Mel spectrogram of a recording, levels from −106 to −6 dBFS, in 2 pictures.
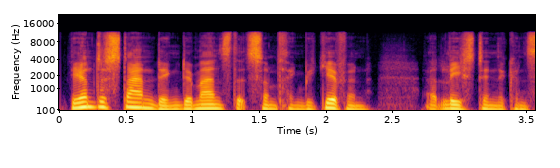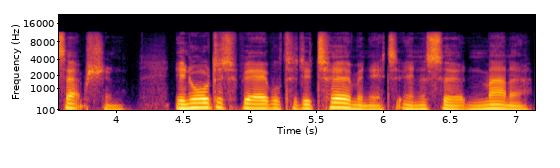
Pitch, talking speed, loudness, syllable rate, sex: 125 Hz, 200 wpm, -18 LUFS, 5.8 syllables/s, male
